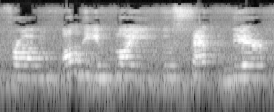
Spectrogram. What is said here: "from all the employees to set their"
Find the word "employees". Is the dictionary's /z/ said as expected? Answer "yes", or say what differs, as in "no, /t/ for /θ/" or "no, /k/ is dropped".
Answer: no, /z/ is dropped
